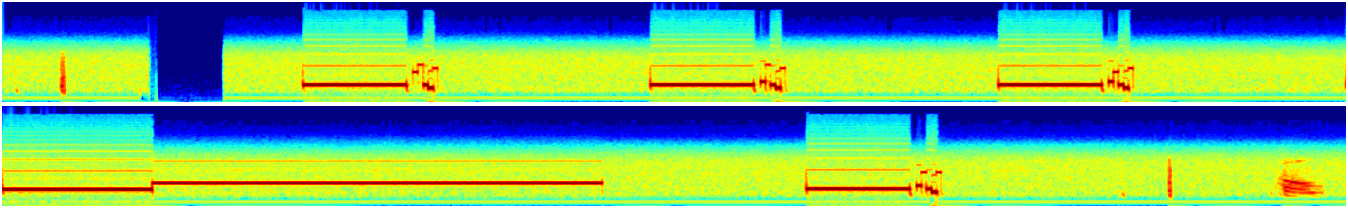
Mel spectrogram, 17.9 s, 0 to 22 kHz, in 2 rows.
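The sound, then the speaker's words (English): Fire department pager test tones for a weekly test page. Several short beeping tone bursts come at intervals, one leading straight into a steady held tone of about three seconds, all over a constant bed of radio static hiss. “North Pike Fire, weekly test page. Test page only, respond on Alpha, come on 1806.”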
